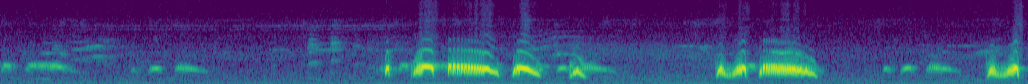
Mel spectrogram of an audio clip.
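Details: Spotted dove kept as a decoy to stir others to coo, giving two phrases of hoarse, mid-pitched coos, each a quick doubled note into a drawn-out croo and downslurred ending, separated by faint soft calls.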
